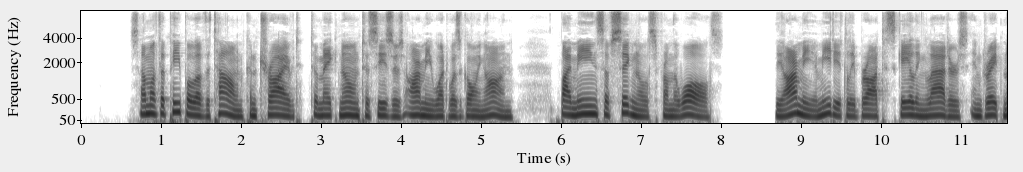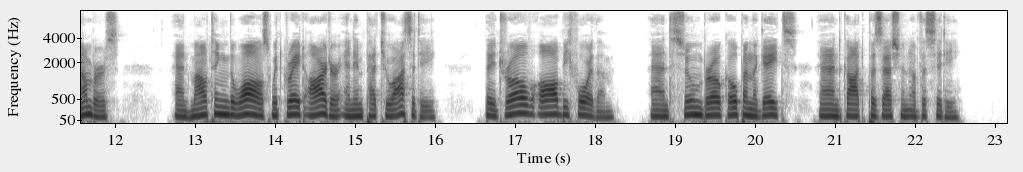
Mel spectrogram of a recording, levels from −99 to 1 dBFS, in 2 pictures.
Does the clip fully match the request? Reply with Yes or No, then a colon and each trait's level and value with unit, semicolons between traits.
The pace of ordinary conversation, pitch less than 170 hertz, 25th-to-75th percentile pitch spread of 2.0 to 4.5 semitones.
Yes: average, 155 wpm; low, 135 Hz; average, 3.2 semitones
